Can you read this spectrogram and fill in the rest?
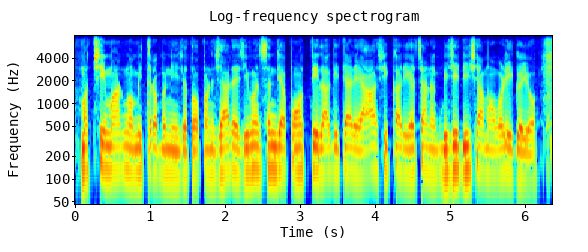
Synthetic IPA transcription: mətːʃʰimaɾnomɪt̪ɾəbənid͡ʒət̪opəɳd͡ʒjaɾed͡ʒiʋənsənd̪ʱjapəɦɔ̃t͡ʃt̪ilaɡit̪jaɾɛaʃikaɾiət͡ʃanək̚bid͡ʒid̪iʃamãʋəɭiɡəjo

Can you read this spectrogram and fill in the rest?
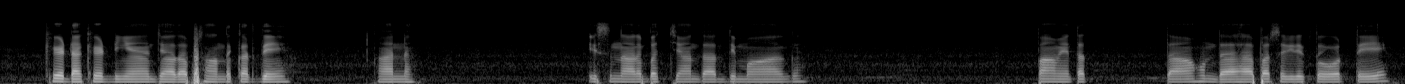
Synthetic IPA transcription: kʰeːɖãːkʰeːɖɪjãːzjaːd̪aːpəsənd̪kəɾd̪eː | hən | ɪsnaːlbətːʃãːd̪aːd̪ɪmaːɡ | paːʋẽːt̪ət̪ː | aːɦʊnd̪aːɦɛːpəɾsəɾiːɾəkt̪ɔːɾt̪eː

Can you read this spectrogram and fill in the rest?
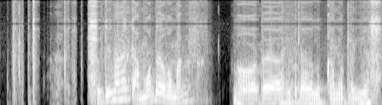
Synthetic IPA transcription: sotimanɛkamɔtɛɔkɔman | ɡʱɔɹɔtɛaɦipɛlaɔlop̚kamɔtlaɡiasɛ̥

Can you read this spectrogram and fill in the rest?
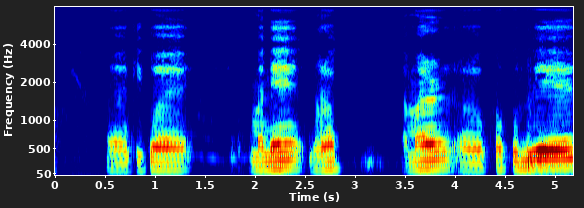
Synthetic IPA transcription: kikɔj | manɛdʱɔɹɔt̚ | amaɹkɔkɔluɛ

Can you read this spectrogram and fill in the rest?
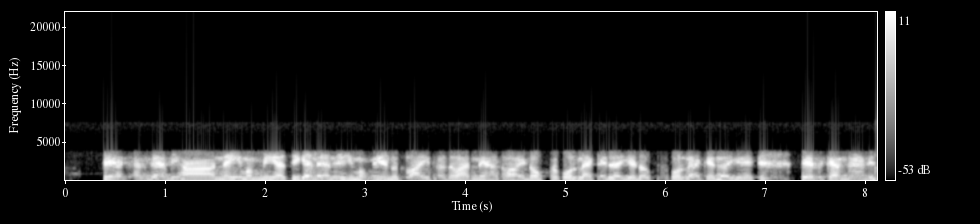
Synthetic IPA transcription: pʰɪɾkɛ̃ːnd̪eːɛ̃ːbiːɦãːnəĩːməmːiːəsĩːkɛ̃ːld̪eɛ̃ːnəĩːməmːiːaːnũːt̪əʋaːiːt̪ãd̪əʋaːɾnẽãːd̪əʋaːiːɖɔːk̚ʈəɾkoːlːɛːkeːd͡ʒaːiːeːɖɔːk̚ʈəɾkoːllɛːkeːd͡ʒaːieːpʰɪɾkɛ̃ːnd̪eɛːbi

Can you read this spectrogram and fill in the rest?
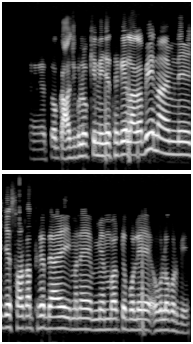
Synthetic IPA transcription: ɛt̪oɡad͡ʑɡulokinid͡ʑet̪ʰekelaɡabinaemnid͡ʑeʃɔɾkaɾt̪ʰeked̪eajmanemembaɾkeboleoɡulokoɾbi

